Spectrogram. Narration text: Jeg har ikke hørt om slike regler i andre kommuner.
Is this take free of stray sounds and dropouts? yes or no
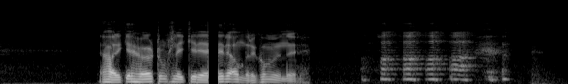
no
